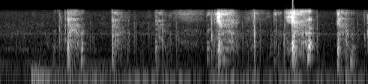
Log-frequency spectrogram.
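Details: Tormenting cough recorded on webcam: a run of harsh, repeated coughs, about six bursts in six seconds, with throat noise between them; a persistent, troublesome cough.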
